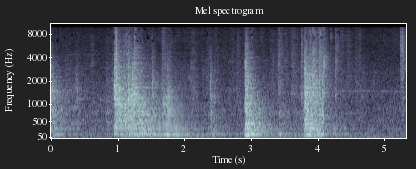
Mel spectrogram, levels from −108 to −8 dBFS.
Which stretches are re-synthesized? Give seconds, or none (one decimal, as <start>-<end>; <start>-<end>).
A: 1.6-2.3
